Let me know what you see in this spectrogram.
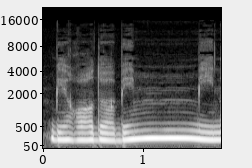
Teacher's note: بغض، ضاد بھی ہیوی، آگے با کو ہم میم سے جوڑیں گے، تنوین کے بعد میم ہے تو تنوین میم میں مرج ہوگی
